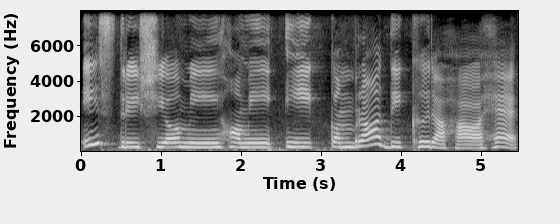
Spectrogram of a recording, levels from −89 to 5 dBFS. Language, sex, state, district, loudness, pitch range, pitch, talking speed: Hindi, male, Punjab, Fazilka, -14 LUFS, 240-265 Hz, 255 Hz, 100 wpm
